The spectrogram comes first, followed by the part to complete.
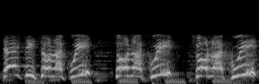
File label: taxi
